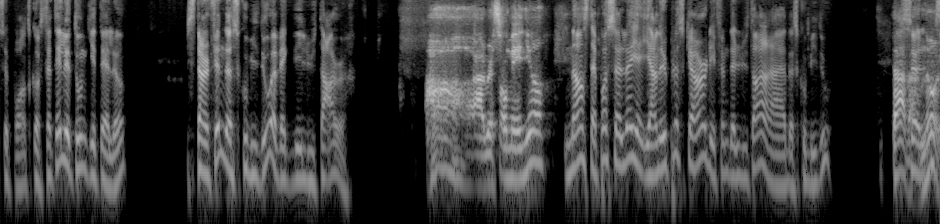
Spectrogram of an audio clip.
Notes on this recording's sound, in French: On profite du confinement en essayant un premier épisode sur Zoom!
